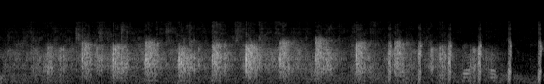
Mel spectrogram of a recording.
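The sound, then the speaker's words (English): A church audience applauds to welcome a guest preacher to the pulpit. The clapping comes in a steady series of rhythmic bursts of moderate loudness, thinning out toward the end. “Let's give him a hand, please.”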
